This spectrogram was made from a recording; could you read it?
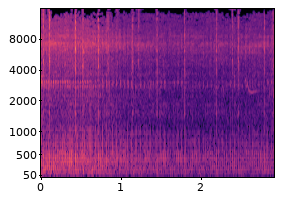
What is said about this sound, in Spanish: ¡Señores, pongan en marcha las motosierras! ¡No tan deprisa!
